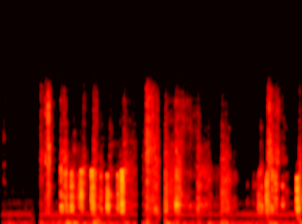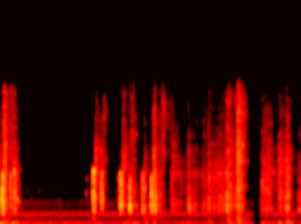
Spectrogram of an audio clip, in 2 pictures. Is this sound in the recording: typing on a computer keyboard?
yes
